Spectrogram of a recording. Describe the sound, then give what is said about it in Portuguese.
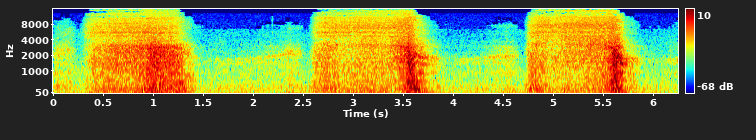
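A person makes three slow, breathy exhalations in an even rhythm, each a soft airy rush lasting about a second, imitating breathing as a way of pronouncing the Hebrew letters yod, he, vav, he. Fairly quiet, with no talking. “Estas letras aqui formam aqui o que seria uma espécie de respiração.”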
